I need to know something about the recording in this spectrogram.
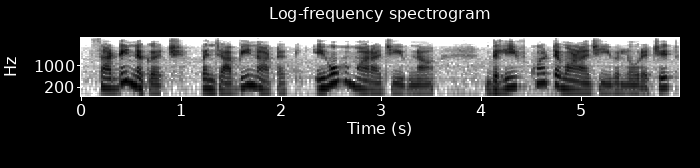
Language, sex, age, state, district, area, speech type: Punjabi, female, 45-60, Punjab, Ludhiana, urban, spontaneous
